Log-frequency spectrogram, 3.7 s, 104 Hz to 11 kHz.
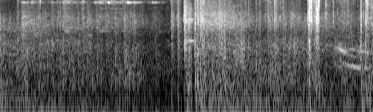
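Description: Gunfire in Call of Duty MW3 with a dense, continuous wash of shots and a few sharper bursts standing out near the end.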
